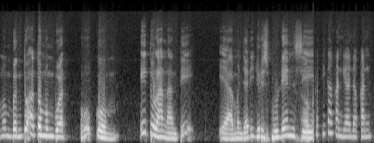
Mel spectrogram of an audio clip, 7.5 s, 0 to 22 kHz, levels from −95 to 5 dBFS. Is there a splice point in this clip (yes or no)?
yes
